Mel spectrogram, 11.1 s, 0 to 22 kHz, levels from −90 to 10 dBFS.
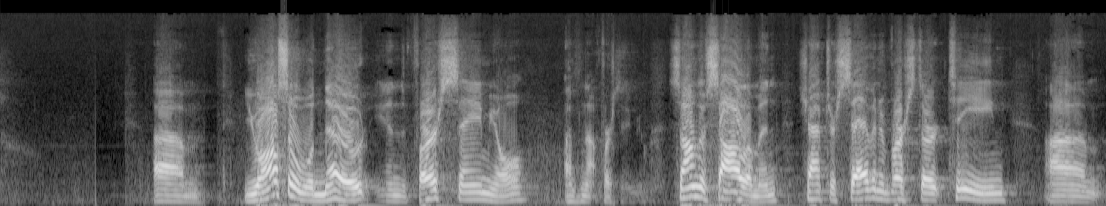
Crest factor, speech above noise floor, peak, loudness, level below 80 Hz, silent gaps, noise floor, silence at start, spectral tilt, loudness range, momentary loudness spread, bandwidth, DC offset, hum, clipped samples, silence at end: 10 dB; 39 dB; 0 dBFS; -9 LUFS; -44 dBFS; none; -48 dBFS; 1.55 s; -3.5 dB/octave; 3 LU; 15 LU; 17 kHz; under 0.1%; none; under 0.1%; 0.05 s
